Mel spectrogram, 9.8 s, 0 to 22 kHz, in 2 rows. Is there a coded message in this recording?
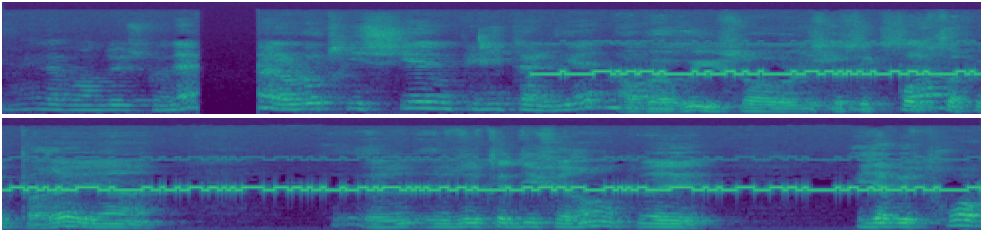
Yes: RTTY (45.45 baud, 170 Hz shift) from 2.6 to 9.8 s, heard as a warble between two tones, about 1650 Hz centre. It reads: 0AR8G 5PART 7368U MRVT9 …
